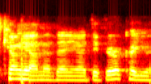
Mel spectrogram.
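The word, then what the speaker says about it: Kyunghyun: Yes, it's Kyung-hyun, and then the Bjorka, you had the perfect pronunciation there.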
